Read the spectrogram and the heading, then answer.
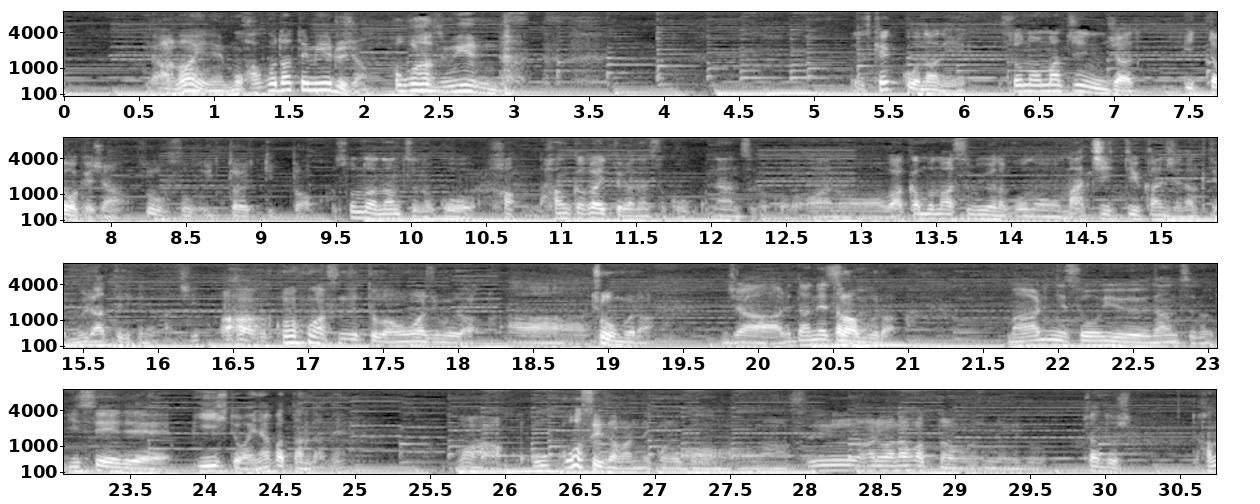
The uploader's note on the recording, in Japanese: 雨の中の収録となった今回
